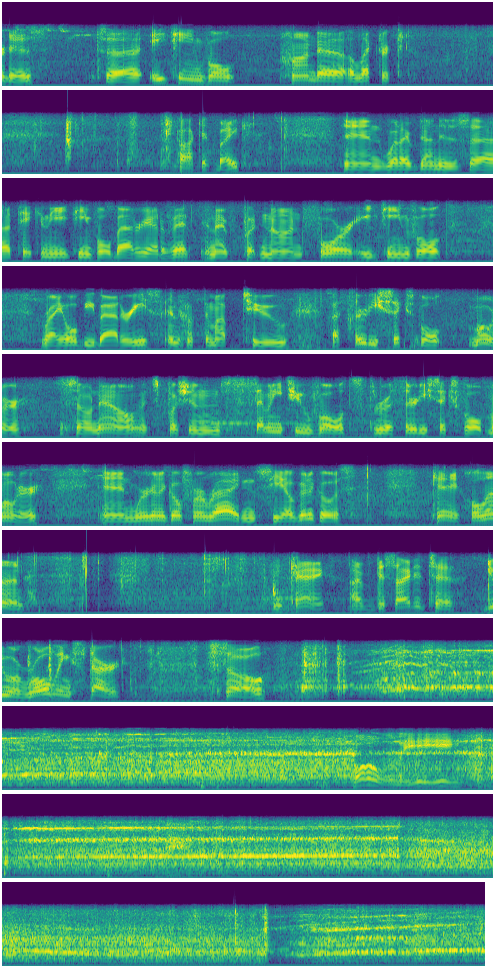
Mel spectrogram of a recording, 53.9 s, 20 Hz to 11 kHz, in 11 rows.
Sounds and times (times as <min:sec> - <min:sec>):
Speech: 0:00.0 - 0:04.1, 0:06.6 - 0:07.4, 0:08.3 - 0:14.3, 0:15.1 - 0:28.2, 0:28.8 - 0:29.8, 0:32.2 - 0:35.6, 0:36.4 - 0:37.1, 0:42.8 - 0:43.9.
